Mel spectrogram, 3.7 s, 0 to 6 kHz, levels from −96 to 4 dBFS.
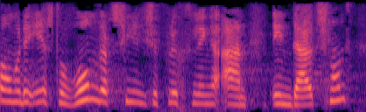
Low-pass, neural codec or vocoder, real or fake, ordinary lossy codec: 5.4 kHz; codec, 16 kHz, 6 kbps, DAC; fake; MP3, 24 kbps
